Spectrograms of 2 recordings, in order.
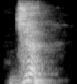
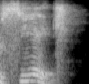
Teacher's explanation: A J is a voiced CH.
